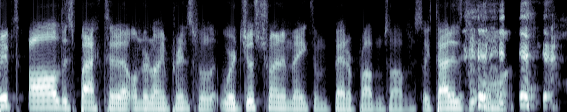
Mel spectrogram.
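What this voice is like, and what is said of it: Usual voice. Nothing is said of it.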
